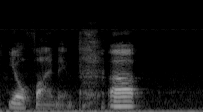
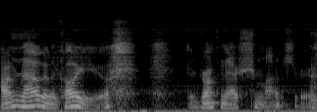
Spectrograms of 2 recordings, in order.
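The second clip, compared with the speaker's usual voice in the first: softer, lower sultry slur through laughs; sexy slurring voice; 4 semitones lower, 7 dB quieter than usual. Acted. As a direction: purr it drunkenly, giggling. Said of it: "my sexy slash slurring voice".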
